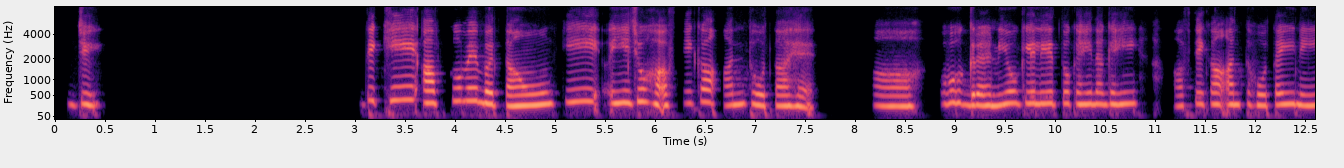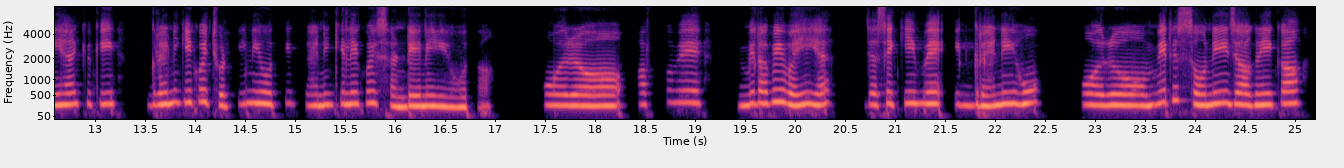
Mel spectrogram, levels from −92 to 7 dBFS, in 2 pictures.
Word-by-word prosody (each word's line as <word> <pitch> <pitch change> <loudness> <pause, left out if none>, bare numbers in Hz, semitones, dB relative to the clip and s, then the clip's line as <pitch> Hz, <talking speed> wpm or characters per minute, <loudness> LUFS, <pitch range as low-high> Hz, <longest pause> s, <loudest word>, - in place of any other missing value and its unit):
जी। 270 0 -2 2.6
देखिए, 375 +1 +1
आपको 315 +3 +4
मैं 360 -1 +3
बताऊँ 270 0 +5
कि 345 +1 -1 0.2
ये 315 +1 +4
जो 340 +3 +2
हफ्ते 270 +1 +1
का 335 +2 +1
अंत 280 0 -2
होता 255 -1 +1
है 245 -2 +2 0.7
अ, - - -9 0.7
वो 310 +2 0
गृहिणियों 260 +3 +4
के 300 +1 +1
लिए 300 +1 +3
तो 300 +1 -4
कहीं 285 0 +2
न 285 -1 0
कहीं 290 +1 +1 0.4
हफ्ते 250 +4 -5
का 280 0 +1
अंत 280 0 0
होता 260 +1 0
ही 285 +1 +3
नहीं 260 -1 +1
है 275 +1 +1
क्योंकि 285 0 -6 0.3
गृहिणी 285 +4 0
की 320 +1 -2
कोई 340 +1 -3
छुट्टी 260 0 -7
नहीं 310 -1 -1
होती, 290 0 -3 0.2
गृहिणी 255 +1 -2
के 285 +2 -8
लिए 290 +1 0
कोई 310 +1 -5
संडे 245 -3 0
नहीं 245 -1 +2
होता। 225 0 -4 0.5
और 260 -1 -2
अ, 250 +1 0
हफ्तों 300 +4 -15
में 320 -1 -5 0.4
मेरा 295 +4 -1
भी 335 +2 +1
वही 280 0 +2
है, 280 +3 -1 0.3
जैसे 275 +2 -3
कि 300 +2 -4
मैं 295 0 0 0.2
एक 260 -2 -7
गृहिणी 260 +3 +2
हूँ 300 +3 0 0.4
और 270 -1 -1 0.5
मेरे 325 +6 -3
सोने-जागने 275 -3 +1
का 300 +1 0
285 Hz, 145 wpm, -22 LUFS, 260-305 Hz, 2.6 s, बताऊँ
